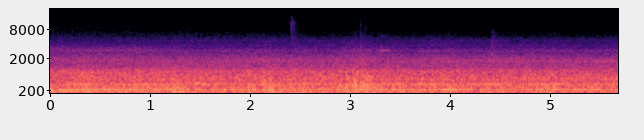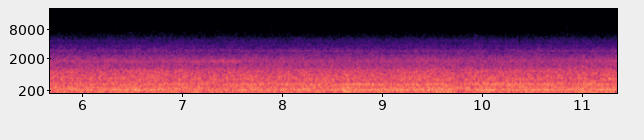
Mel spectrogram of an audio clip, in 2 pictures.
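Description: A stopped electric train hums steadily and low.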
